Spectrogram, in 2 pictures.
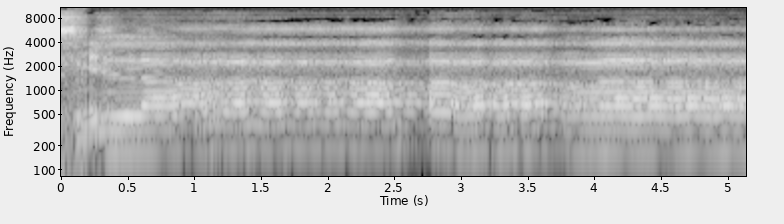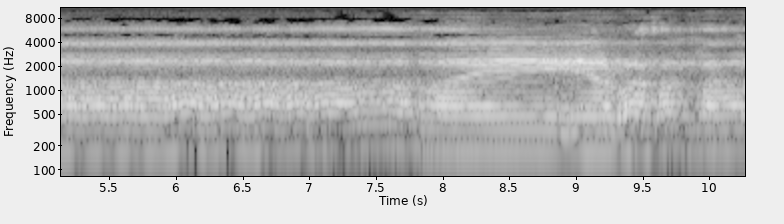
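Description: A man chanting on one long, steady held note, the vowel sound shifting over the unchanging pitch, with only brief breaks near three and eight seconds in.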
